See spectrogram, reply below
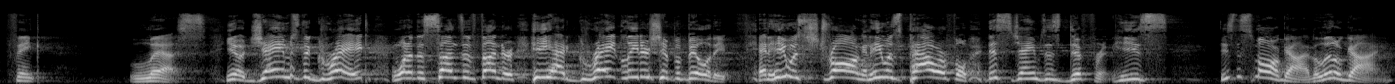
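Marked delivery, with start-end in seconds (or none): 2.2-13.8 high, loud preaching build; full-force preaching. Acted. Pastor rousing the congregation about James, in full-force preaching. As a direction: preach it out to the back pew.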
